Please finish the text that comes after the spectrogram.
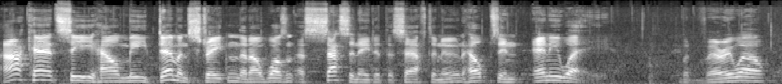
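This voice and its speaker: A man's voice: fairly high pitch, lively intonation, unhurried, sharp tone, a little hiss or hum. A man playing a brusque, impatient, dismissive President of the United States in an audio drama. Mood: grudging. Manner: dismissive, commanding. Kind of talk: fan-made audio drama acting.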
